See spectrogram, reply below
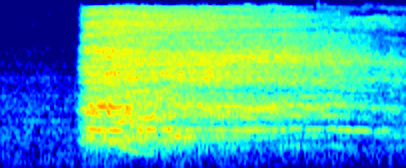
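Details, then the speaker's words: Physiotherapist demonstrating a huff (forced expiration) in the active cycle of breathing technique for airway clearance: one strong open-mouth breath out, like fogging glasses, fading over two seconds. "so a huff is you want to think about a huff like you're trying to fog up uh your glasses so it's going to look like this i'm going to take a breath in"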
